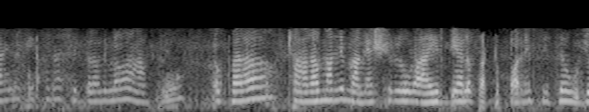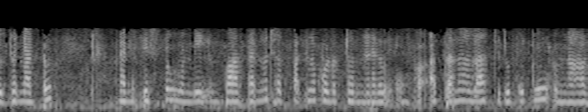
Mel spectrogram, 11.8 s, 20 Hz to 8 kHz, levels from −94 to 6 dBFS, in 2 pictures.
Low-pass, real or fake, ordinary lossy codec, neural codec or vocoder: 7.2 kHz; fake; AAC, 16 kbps; codec, 24 kHz, 1.5 kbps, HILCodec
